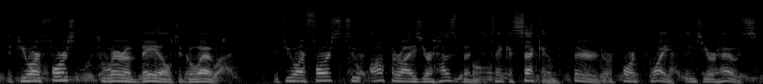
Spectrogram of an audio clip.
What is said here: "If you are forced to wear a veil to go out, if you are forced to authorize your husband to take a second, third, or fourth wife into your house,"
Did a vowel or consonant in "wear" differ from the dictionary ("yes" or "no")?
no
